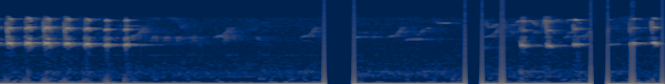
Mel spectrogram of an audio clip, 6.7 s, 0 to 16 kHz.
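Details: Booted eagle filmed by webcam in Spain's Sierra de Guadarrama National Park, 12 June 2022, 07:20. A quick burst of six ringing whistled notes opens, then another whistled series begins near the end, with sharp clicks and gaps between.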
